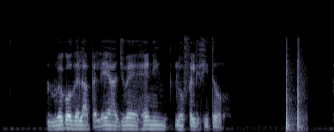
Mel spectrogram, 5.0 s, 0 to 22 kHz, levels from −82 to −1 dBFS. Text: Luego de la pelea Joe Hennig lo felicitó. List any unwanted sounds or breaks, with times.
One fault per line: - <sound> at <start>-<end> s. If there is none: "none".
- thud at 4.3-4.6 s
